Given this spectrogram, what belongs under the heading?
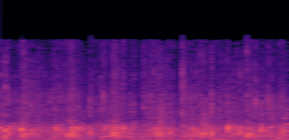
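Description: An audience at a stage event in Haryana claps in a dense, continuous burst, heard close and fairly loud, with voices mixed into the applause.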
